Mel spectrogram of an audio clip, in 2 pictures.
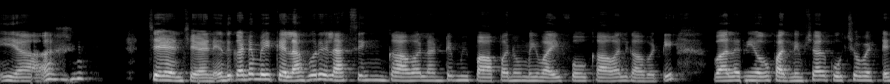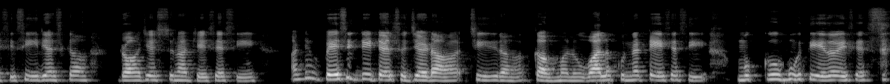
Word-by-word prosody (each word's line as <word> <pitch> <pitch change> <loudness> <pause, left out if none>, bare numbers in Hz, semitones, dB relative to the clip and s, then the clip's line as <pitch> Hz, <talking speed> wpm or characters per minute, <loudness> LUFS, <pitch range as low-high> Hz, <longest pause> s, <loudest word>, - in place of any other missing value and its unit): Yeah! 165 +8 -1 1.0
చేయండి. 190 -5 +5
చేయండి. 155 -1 +2
ఎందుకంటే, 215 +4 +2
మీకెలాగో 190 -3 +4
రిలాక్సింగ్ 200 0 0 0.2
కావాలంటే, 180 +1 -1
మీ 195 - -3
పాపనో, 180 +2 -1
మీ 175 - -4
వైఫో 165 +2 -3 0.2
కావాలి 165 +2 -1
కాబట్టి, 150 +4 -5 0.5
వాళ్ళని 185 +2 +1
ఒక 185 - -3
10 175 -1 +2
నిమిషాలు 200 +4 -2
కూర్చోబెట్టేసి, 185 -2 -4
సీరియస్‌గా 200 0 -2 0.4
డ్రా 185 0 +5
చేస్తున్నట్టు 195 -2 -2
చేసేసి, 170 -1 -4 0.5
అంటే, 250 +5 -5 0.2
బేసిక్ 230 +1 +7
డీటేల్స్ 215 -3 +2
జడ, 190 -2 +5 0.4
చీర, 190 -3 -3 0.4
కమ్మలు 175 -1 +1
వాళ్ళకున్నట్టేసేసి, 205 0 +1 0.5
ముక్కు, 210 +2 -1 0.2
మూతి 225 -1 -1
ఏదో 200 +2 +3
ఎసేస్తే, 200 0 -6
190 Hz, 110 wpm, -21 LUFS, 175-205 Hz, 1.0 s, బేసిక్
